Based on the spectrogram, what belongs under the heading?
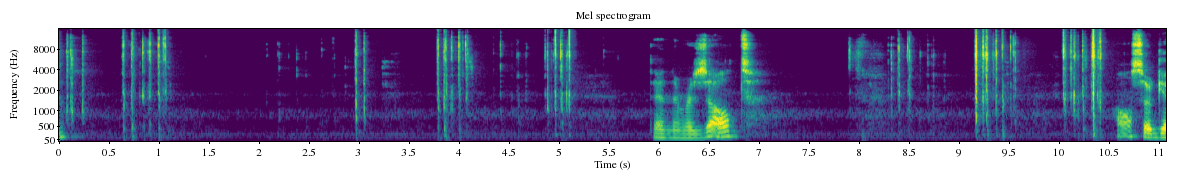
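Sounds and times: computer keyboard typing: 0.0 - 1.2, 2.1 - 3.2, 3.8 - 5.2, 7.9 - 10.6.

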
